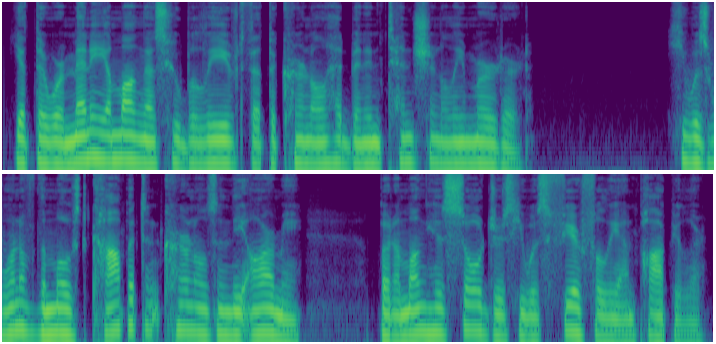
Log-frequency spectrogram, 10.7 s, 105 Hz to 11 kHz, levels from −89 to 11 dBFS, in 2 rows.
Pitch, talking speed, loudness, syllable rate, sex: 120 Hz, 190 wpm, -19 LUFS, 6.8 syllables/s, male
